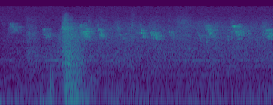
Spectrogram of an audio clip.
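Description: Small birds chirping in short, repeated calls, with one brief louder noise about a second and a half in.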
